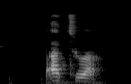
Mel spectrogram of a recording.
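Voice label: "atua", Maori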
